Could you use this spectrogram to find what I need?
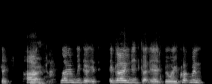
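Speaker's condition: Cerebral palsy; speech impairment

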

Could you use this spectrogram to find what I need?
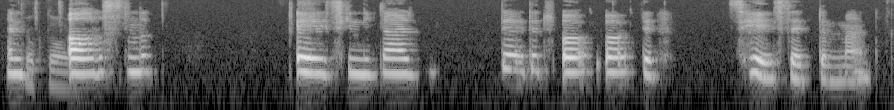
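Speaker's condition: Stuttering; other stutterers in family, attends stuttering self-help groups; stuttering a lot during recording; frequent part-word and syllable repetitions, fillers, heavy stuttering; repeated sounds

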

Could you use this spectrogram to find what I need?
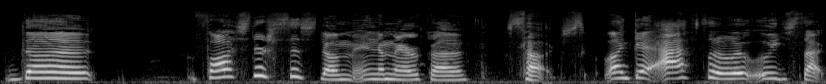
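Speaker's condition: Cerebral palsy; born addicted

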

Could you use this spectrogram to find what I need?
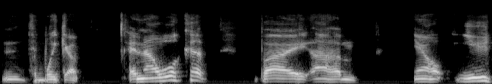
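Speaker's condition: Stroke; voice altered since stroke, lasting effect

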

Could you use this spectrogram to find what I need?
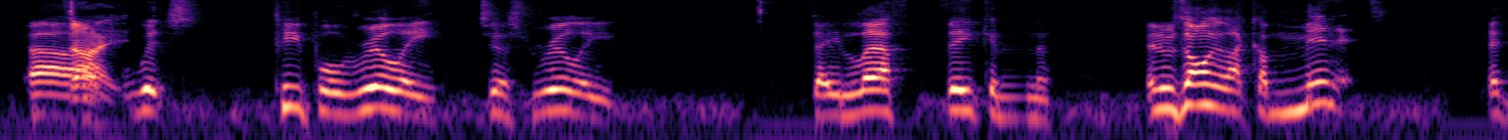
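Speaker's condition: No condition

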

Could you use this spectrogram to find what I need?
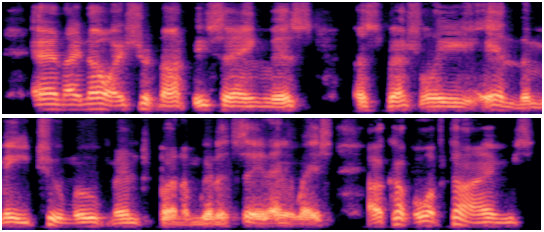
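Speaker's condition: Cerebral palsy, mild

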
